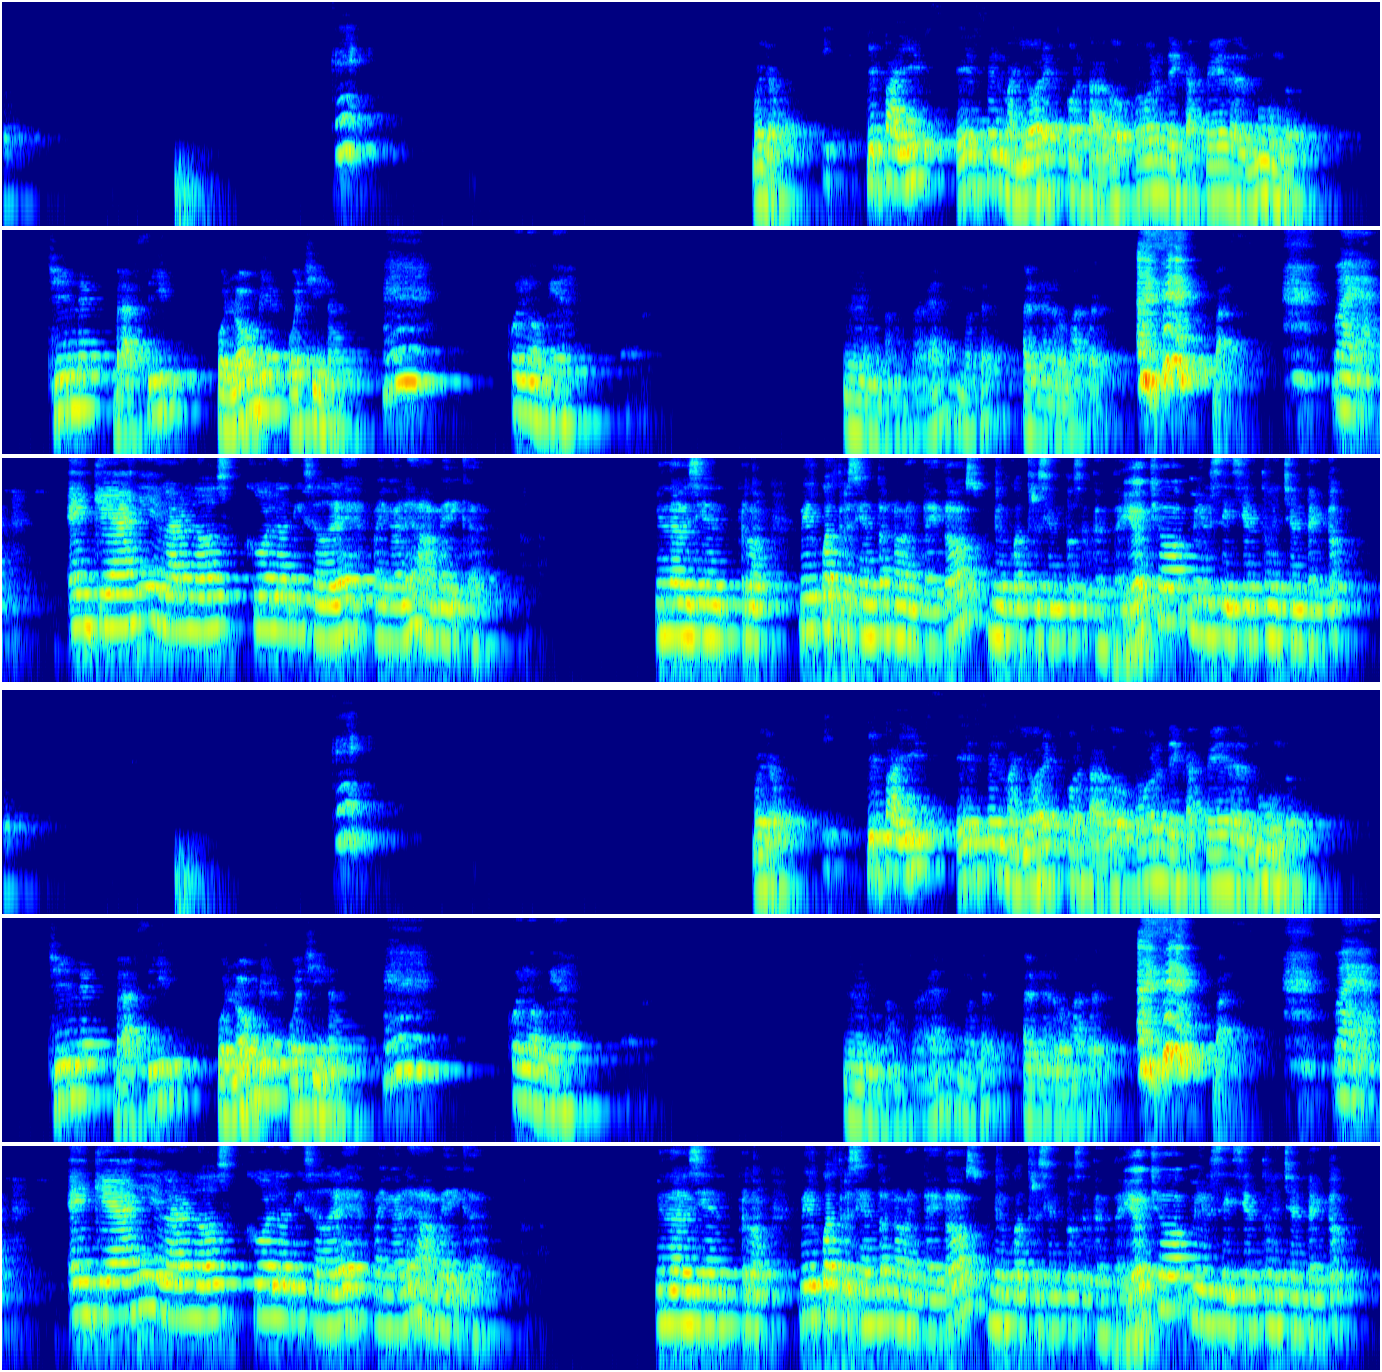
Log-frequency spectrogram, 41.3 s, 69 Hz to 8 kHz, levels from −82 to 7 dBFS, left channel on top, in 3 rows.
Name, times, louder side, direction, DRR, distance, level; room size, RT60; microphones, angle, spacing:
voice 1, 8.6-9.2 9.5-12.9 14.2-15.5 15.9-17.2 22.2-23.7 24.0-24.8 27.3-27.4 38.6-39.0, left 1 dB, 20° left, -4 dB, 0.3 m, -32 dB
voice 2, 17.6-18.0 18.9-19.4 25.1-25.7 26.6-27.5 28.2-32.3 34.1-35.2 35.5-40.9, left 1 dB, 40° left, -6 dB, 1.3 m, -29 dB
2.9 x 2.3 x 2.4 m, 0.74 s
head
